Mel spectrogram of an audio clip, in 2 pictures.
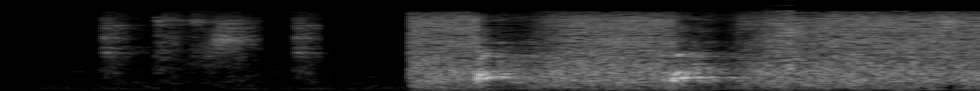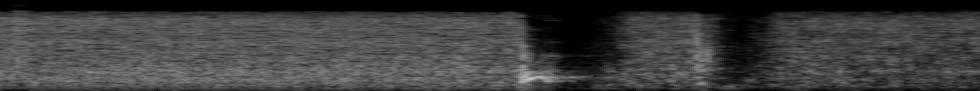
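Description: Dogs bark in a video played back through a speaker, the sound coming through muffled and noisy in a continuous rough stretch after brief opening bursts.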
